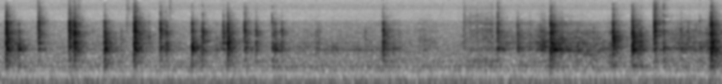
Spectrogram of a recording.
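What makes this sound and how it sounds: Long fingernails tap on the casing of a CD tape recorder, making quick, bright, clicky taps that stop almost at once. Bursts of sharp taps give way to a stretch of softer, quieter tapping around the middle, then the louder taps pick up again.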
